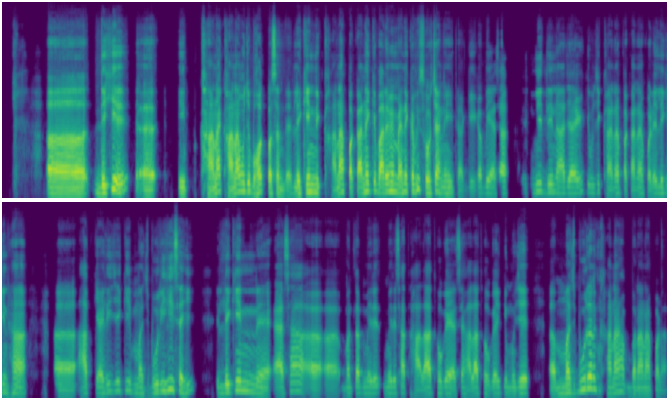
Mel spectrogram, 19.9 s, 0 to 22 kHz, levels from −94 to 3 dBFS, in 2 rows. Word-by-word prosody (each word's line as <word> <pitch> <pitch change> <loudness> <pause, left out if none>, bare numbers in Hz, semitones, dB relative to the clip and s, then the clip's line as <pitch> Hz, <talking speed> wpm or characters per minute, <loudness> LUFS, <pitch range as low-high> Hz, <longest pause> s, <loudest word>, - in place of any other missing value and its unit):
अ, - - 0 0.7
देखिए 145 +4 +7 0.2
अ, - - +3 0.4
ई - - +1 0.2
खाना - - +4
खाना 145 - +6
मुझे 170 0 +4
बहुत - - +3
पसंद 105 -5 +4
है। - - -3
लेकिन 140 +5 +3
खाना - - +1
पकाने 120 +9 +4
के 180 - -1
बारे 145 +1 +7
में 175 - +5
मैंने 140 +1 +3
कभी 160 +7 +2
सोचा 130 -8 +3
नहीं 125 -1 -4
था। - - -8
कि 120 +5 -15
कभी 125 +3 -6
ऐसा 130 +2 -2 0.4
भी 170 +1 -2
दिन 155 0 -6
आ 135 0 -1
जाए 135 0 -2
कि 155 -3 -16
मुझे 145 +2 -11
खाना 115 +4 -3
पकाना 115 +3 -4
पड़े। - - -3
लेकिन 135 +3 -7
हाँ 140 -4 0 0.5
अ, - - -3 0.3
आप - - -4
कह 125 - -3
लीजिए 165 +4 -10
कि 180 +1 -11
मजबूरी 140 +9 -6
ही 205 - 0
सही 155 0 -1 0.4
लेकिन 155 +3 -3
ऐसा 115 +6 -3
अ, 110 0 -5
अ, - - -12
मतलब 135 +2 -6
मेरे 130 +2 -8
मेरे 130 +1 -7
साथ 135 +1 -5
हालात 115 +5 -2
हो 130 - -6
गए 130 +1 -5
ऐसे 110 - -8
हालात 120 +1 -4
हो 115 - -8
गए 120 +1 -6
कि 135 +2 -14
मुझे 120 +3 -4 0.4
अ, 115 - 0
मजबूरन 145 - 0
खाना 145 +6 -4 0.2
बनाना 115 -1 -3
पड़ा। 85 -2 -11
135 Hz, 195 wpm, -19 LUFS, 120-155 Hz, 0.7 s, देखिए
